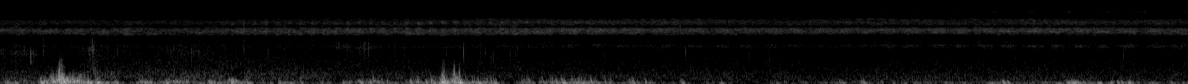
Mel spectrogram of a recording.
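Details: Chorus of cicadas in olive trees, an unbroken shrill, even hum held high throughout, overlaid by scattered low rumbles and rustling thumps.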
